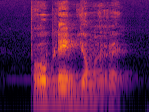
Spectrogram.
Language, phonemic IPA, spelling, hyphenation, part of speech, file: Dutch, /proːˈbleːmˌjɔ.ŋə.rə/, probleemjongere, pro‧bleem‧jon‧ge‧re, noun, Nl-probleemjongere.ogg
- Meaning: troubled youth, problem youth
